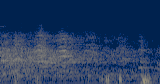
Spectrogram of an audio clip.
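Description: Near silence, with faint scattered laughter from an audience fading away over the first second.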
